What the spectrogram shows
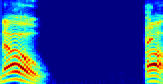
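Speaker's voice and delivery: loud, high-pitched yell. Yelling in character at a ship lowering itself down: in-character yell. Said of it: "I'm going to yell".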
